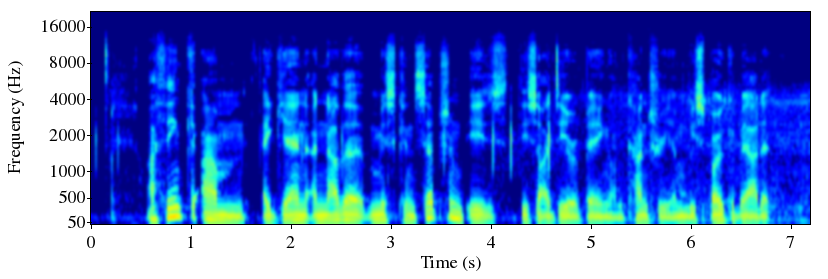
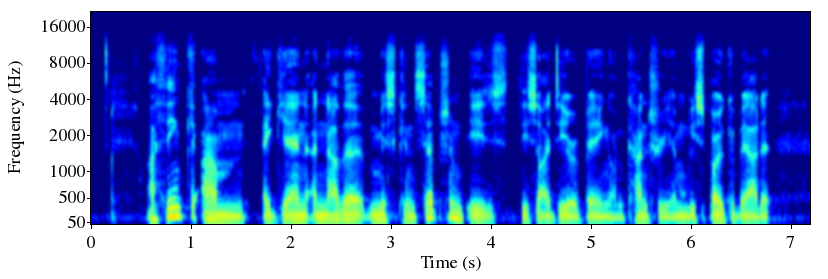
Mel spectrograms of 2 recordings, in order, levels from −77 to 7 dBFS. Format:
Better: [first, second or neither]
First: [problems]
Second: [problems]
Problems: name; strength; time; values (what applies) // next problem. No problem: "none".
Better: second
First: household noises; noticeable; throughout; 20 dB below the speech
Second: none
